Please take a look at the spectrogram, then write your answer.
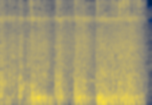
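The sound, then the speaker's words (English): A truckload of fireworks ignites in a neighborhood: a dense, continuous barrage of explosions crackles and booms loudly, bursts overlapping in rapid succession like gunfire, rockets flying in every direction, with a few stronger surges, before cutting off abruptly. “A truckload of fireworks ignites. The neighborhood becomes a war zone with rockets flying in every direction.”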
